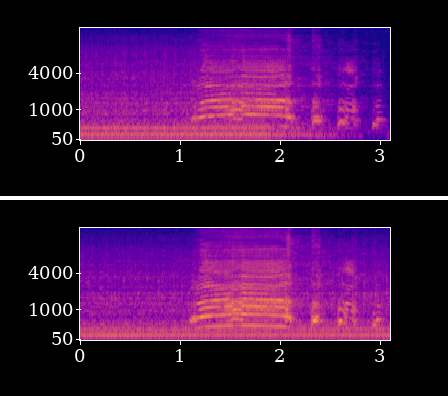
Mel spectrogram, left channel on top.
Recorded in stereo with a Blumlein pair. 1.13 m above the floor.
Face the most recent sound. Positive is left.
turn(degrees=-35)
